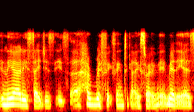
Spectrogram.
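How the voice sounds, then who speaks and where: A woman talks at a moderate pace with vocal fry. Her pitch sits fairly low. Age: 50s. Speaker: retired nurse turned teacher, estranged mother. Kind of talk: personal testimony interview.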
